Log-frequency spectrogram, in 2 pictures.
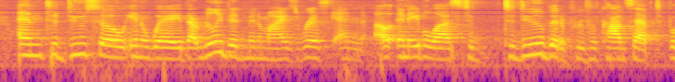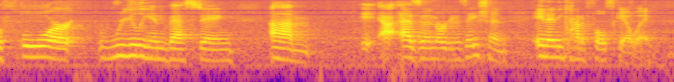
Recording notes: Reimagining Work Summit - Disruptors Panel. We share an exclusive panel of speakers at Catalant’s recent Reimagining Work Summit.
